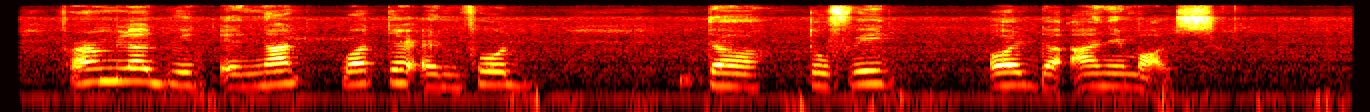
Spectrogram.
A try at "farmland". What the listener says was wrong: The learner omitted the sound of the letter n in the word farmland. He read it as farmland.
